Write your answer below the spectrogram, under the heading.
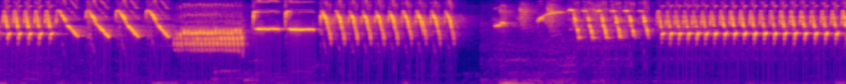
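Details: Canary singing a long continuous song for use as a tutor recording: rapid downslurred whistles, buzzy trills around mid-high pitch, a harsh low rasp, then fast metallic rattling trills repeated steadily.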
